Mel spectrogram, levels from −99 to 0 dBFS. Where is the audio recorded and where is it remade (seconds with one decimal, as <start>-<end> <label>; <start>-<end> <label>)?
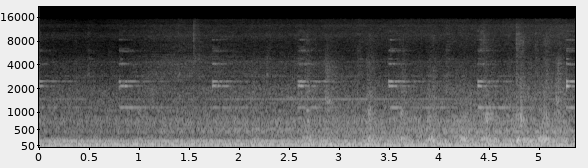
0.0-2.6 recorded; 2.6-3.3 remade; 3.3-5.4 recorded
